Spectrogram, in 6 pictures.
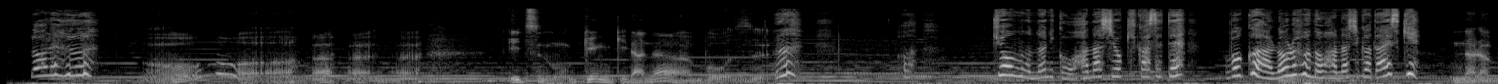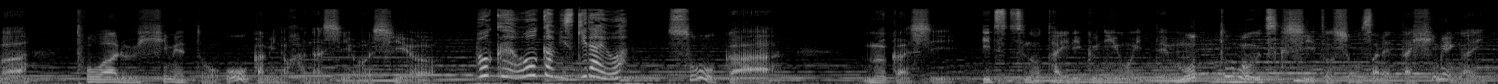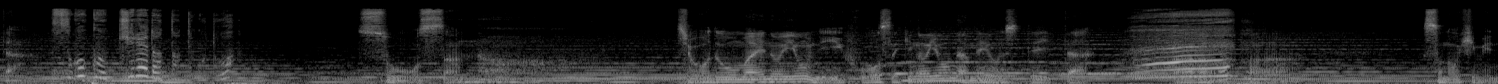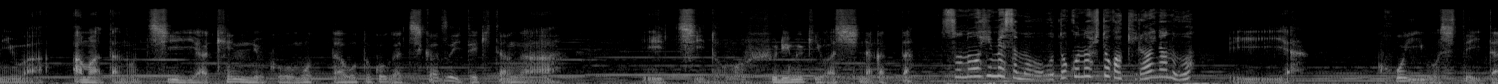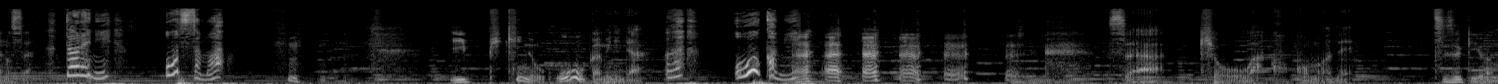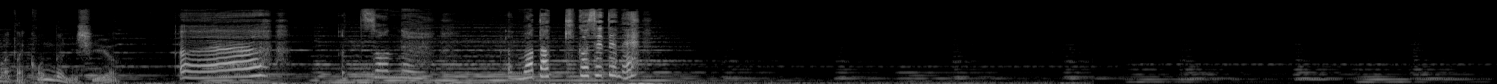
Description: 声劇〜老人と少年〜コラボ用(掛け合い声面接)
